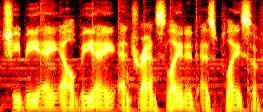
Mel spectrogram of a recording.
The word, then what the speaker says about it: Xibalba: Beneath the earth was the dark realm of Xibalba, pronounced Chibalba and translated as place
